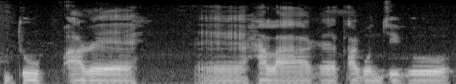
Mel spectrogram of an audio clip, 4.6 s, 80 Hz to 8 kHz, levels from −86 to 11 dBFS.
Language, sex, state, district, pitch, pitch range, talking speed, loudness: Chakma, male, Tripura, Dhalai, 85 Hz, 85-90 Hz, 90 wpm, -17 LUFS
